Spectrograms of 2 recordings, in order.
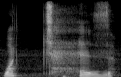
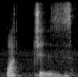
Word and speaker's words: watches: Watches. You add some space, add an extra syllable. Watches.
